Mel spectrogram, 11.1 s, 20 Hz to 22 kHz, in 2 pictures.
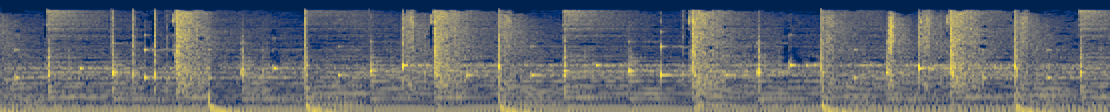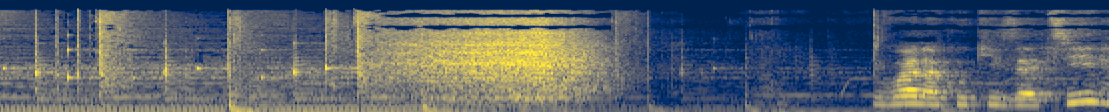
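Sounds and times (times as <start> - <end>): electric chopper whirring: 7.4 - 8.7.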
